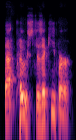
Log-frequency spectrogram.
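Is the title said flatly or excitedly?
excitedly. The title is said with exclamatory excitement. The speaker calls it right.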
